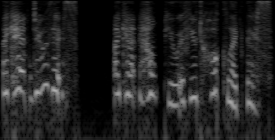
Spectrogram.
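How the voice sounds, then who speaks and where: A woman's voice: high-pitched, expressive, moderate pace, dry recording, pitched above the performer's own voice. Woman narrator as a young heroine: tense, insistent, dry booth. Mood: upset insistent. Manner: strained and insistent. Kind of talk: audiobook character voicing.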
